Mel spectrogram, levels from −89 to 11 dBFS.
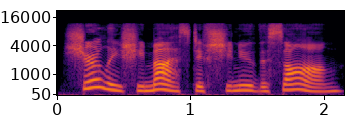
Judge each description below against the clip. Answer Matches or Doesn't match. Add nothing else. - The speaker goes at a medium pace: Doesn't match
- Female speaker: Matches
